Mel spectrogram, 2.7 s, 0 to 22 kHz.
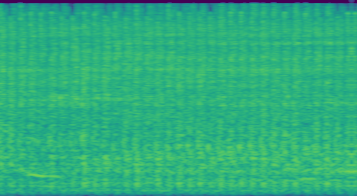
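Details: Yamaha Factor 150 / Crosser 150 single-cylinder idling after a new starter gear was fitted: fast, light metallic rattle over the exhaust pulses from clutch basket (campana), reduced when the clutch lever is pulled, returning when released.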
